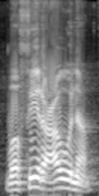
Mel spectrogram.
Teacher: را ساکن سے پہلے اگر زبر پیش آئے تو را ساکن کو پر پڑ جائے گا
